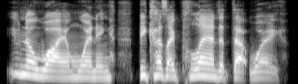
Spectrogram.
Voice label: chatter positive; nyx; frag

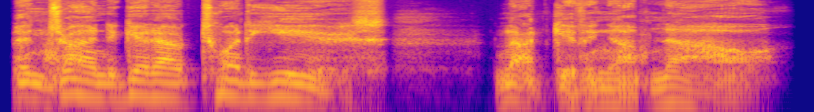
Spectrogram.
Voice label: chatter neutral; ranger

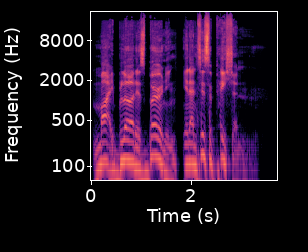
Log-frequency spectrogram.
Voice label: chatter positive; scalebearer; frag

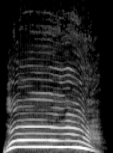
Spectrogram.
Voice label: chatter positive; athena; frag

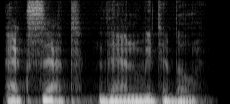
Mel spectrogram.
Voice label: chatter neutral, en; visor

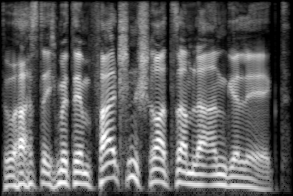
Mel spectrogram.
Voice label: vo chatter positive; eisen; frag

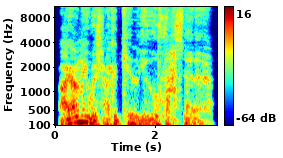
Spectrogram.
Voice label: chatter neutral; clutch

